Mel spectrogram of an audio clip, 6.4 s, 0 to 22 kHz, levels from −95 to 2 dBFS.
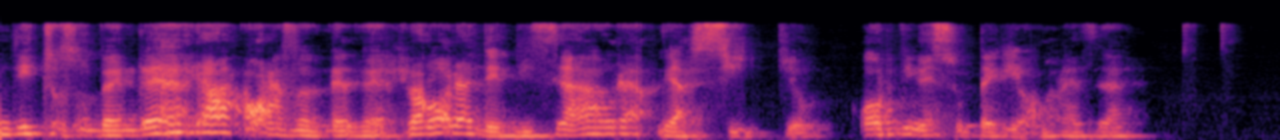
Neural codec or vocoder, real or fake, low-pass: codec, 24 kHz, 1.5 kbps, HILCodec; fake; 10.8 kHz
